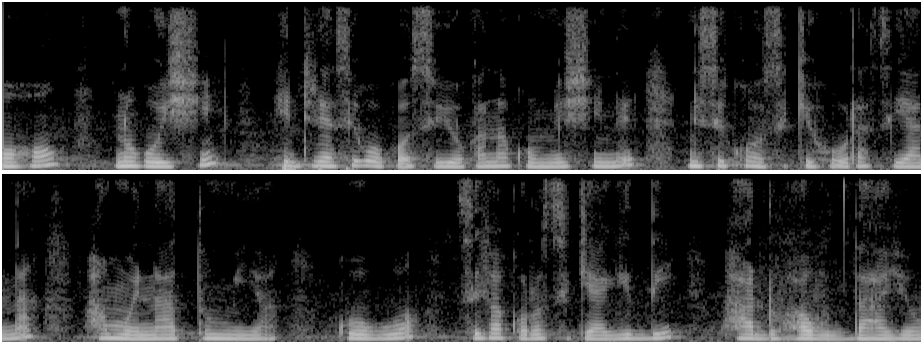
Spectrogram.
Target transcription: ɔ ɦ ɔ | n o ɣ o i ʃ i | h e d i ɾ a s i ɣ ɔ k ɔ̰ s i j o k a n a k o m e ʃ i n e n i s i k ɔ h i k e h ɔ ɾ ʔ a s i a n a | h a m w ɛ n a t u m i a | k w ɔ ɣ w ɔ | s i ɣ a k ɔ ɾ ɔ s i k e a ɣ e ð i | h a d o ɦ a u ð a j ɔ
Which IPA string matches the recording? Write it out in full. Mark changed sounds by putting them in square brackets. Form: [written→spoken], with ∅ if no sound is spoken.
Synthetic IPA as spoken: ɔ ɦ ɔ | n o ɣ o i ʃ i | h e d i ɾ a s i ɣ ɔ k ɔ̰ s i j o k a n a k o m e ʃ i n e n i s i k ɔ [h→s] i k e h [ɔ→o] ɾ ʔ a s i a n a | h a m w ɛ n a t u m i a | k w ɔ ɣ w ɔ | s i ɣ a k ɔ ɾ ɔ s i k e a ɣ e ð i | h a d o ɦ a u ð a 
